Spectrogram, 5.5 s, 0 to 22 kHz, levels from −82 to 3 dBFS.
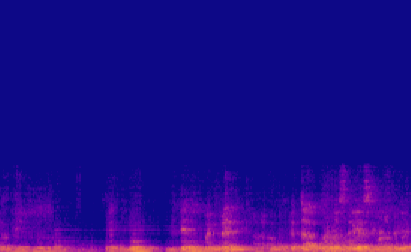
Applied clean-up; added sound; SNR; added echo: neural separator model SepFormer DNS4.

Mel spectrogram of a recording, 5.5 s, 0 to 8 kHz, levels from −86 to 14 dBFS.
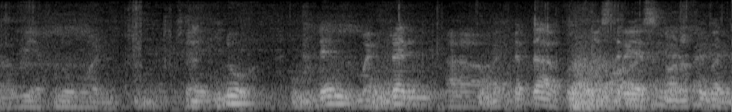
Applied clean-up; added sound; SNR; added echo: none; none; none; none.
